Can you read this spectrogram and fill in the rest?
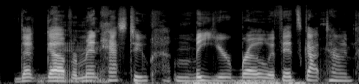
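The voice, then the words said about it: Country twang accent. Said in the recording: “You kind of had a country twang there.”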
